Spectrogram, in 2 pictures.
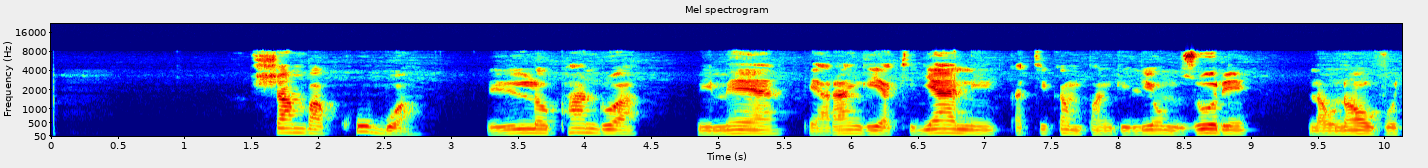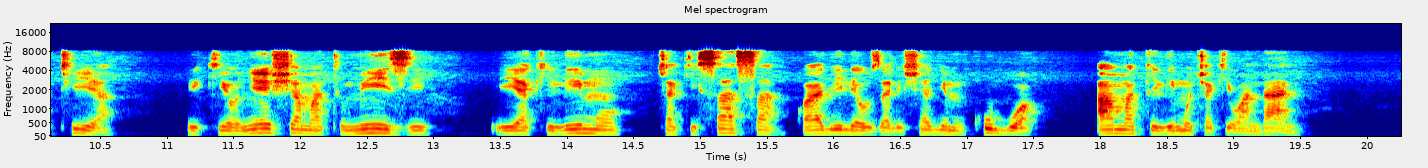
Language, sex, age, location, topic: Swahili, male, 25-35, Dar es Salaam, agriculture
